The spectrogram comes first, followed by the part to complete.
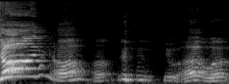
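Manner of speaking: big, manly father voice. Describing their big father, the speaker imitates him calling Dawn: imitating dad's manly voice. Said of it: "You know that manly voice".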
